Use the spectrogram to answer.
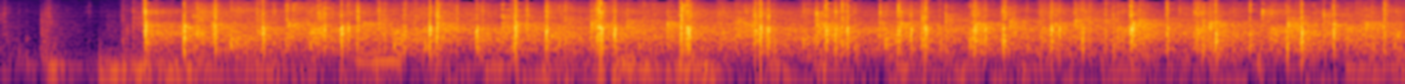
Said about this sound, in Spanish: Entonces, eh, de poca gente nada, porque hemos dicho que estamos en directo desde Plasencia y lo vamos a demostrar. ¿Cómo? Con un fuerte aplauso.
